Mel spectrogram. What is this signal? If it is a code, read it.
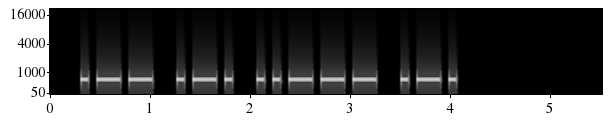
Morse code, heard as a keyed tone, about 15 wpm, 700 Hz. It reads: WR2R
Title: USA Call Signs - 4 Characters - 2x Character Spacing - 15wpm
